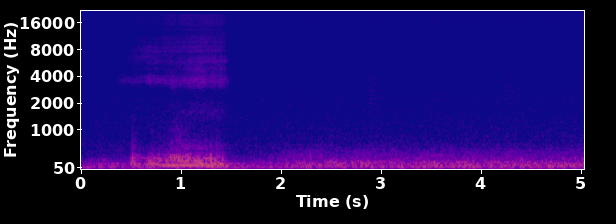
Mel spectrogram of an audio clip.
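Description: A Pembroke Welsh Corgi snores with a low, rasping, rumbling breath, followed by softer steady breathing.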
